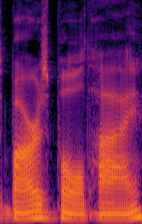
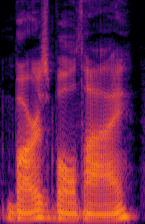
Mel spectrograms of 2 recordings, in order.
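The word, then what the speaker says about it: barsboldi: with chair Adan and the species name is bars bold hi so it's chair Adan bars both I and chair Adan is called this because it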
